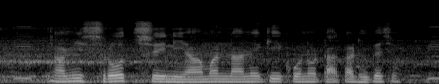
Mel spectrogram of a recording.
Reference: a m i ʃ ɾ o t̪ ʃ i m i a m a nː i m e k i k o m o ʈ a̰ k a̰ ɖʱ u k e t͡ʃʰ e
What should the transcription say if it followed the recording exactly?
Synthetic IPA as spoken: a m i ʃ ɾ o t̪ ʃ i n i a m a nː a m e k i k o n o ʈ a̰ k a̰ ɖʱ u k e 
